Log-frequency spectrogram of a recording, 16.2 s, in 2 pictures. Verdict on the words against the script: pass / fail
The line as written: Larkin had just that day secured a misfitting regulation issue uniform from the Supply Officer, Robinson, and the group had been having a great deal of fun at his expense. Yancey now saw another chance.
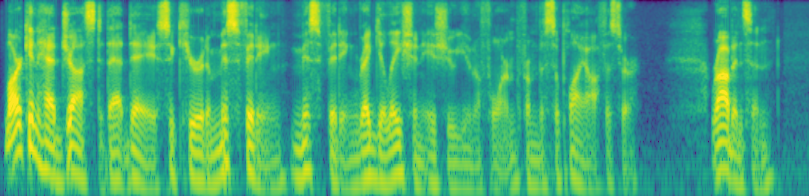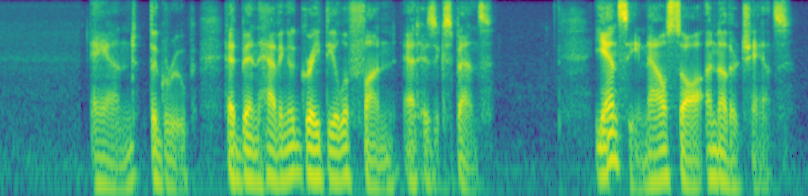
fail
